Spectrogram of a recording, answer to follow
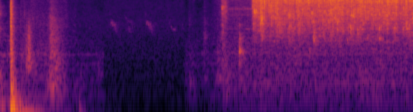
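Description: Water running from a tap into a sink, coming on about three seconds in and flowing steadily. Before it, a couple of deep booming hits fade away into near silence.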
